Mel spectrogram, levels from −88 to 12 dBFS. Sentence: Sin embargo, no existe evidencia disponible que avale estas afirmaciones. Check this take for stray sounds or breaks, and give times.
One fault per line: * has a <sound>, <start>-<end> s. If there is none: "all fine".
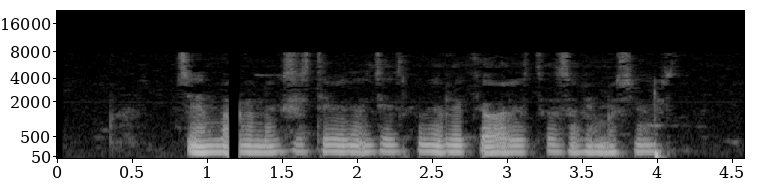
* has a dropout, 1.1-1.2 s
